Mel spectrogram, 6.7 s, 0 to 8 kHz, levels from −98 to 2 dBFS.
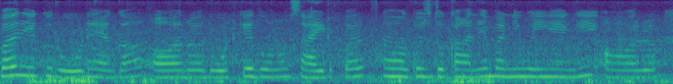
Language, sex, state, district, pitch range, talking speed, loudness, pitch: Hindi, female, Bihar, Samastipur, 245-280 Hz, 160 wpm, -30 LUFS, 270 Hz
